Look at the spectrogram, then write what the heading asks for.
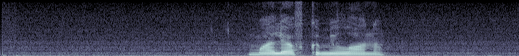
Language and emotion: Russian, neutral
